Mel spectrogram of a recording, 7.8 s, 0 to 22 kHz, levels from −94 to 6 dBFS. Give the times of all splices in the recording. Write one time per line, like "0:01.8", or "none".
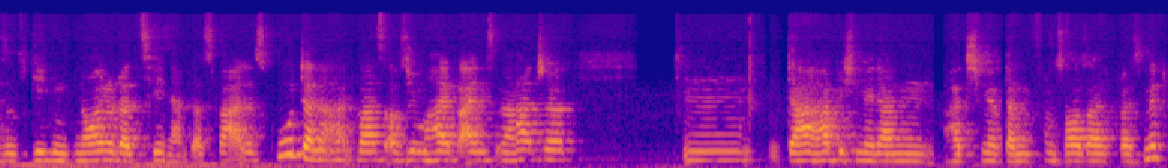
0:01.1
0:02.7
0:03.5
0:06.2
0:06.7

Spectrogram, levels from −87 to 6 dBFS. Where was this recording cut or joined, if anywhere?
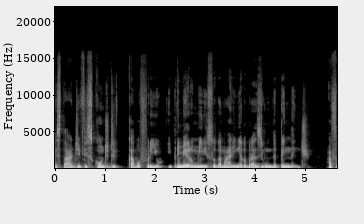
none

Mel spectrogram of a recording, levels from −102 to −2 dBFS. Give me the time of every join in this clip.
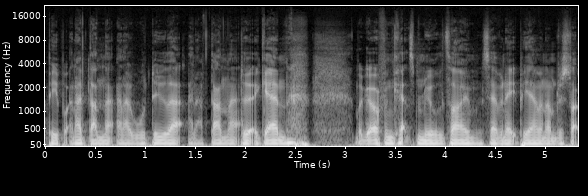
0:01.9
0:04.4

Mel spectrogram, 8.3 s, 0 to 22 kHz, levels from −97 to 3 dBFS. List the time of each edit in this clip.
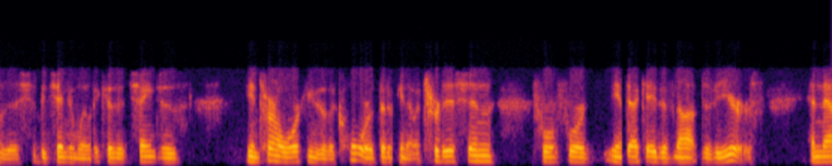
0:00.9
0:01.3
0:03.9
0:05.3
0:06.2
0:07.0

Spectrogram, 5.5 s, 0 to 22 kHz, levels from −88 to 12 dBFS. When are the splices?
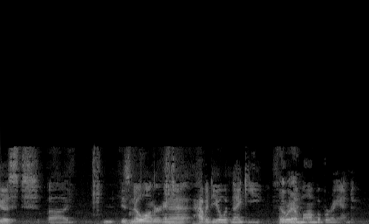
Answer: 0:04.0

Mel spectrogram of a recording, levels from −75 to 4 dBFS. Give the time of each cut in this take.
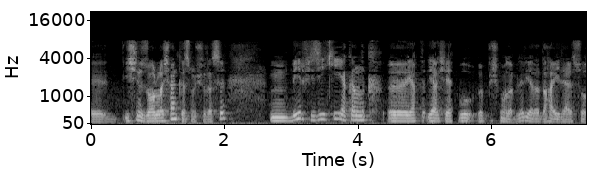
0:05.4

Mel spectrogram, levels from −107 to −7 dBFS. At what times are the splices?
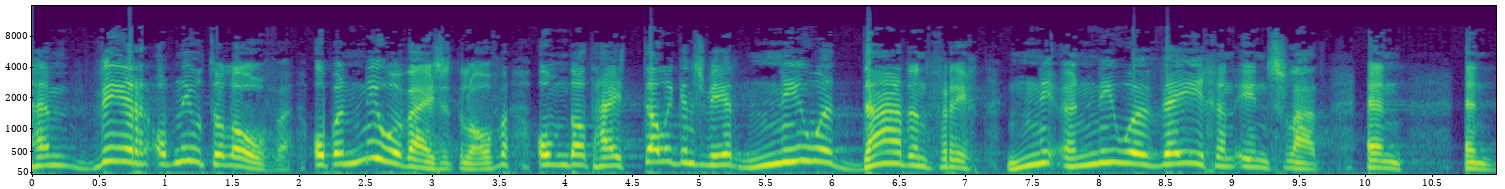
none

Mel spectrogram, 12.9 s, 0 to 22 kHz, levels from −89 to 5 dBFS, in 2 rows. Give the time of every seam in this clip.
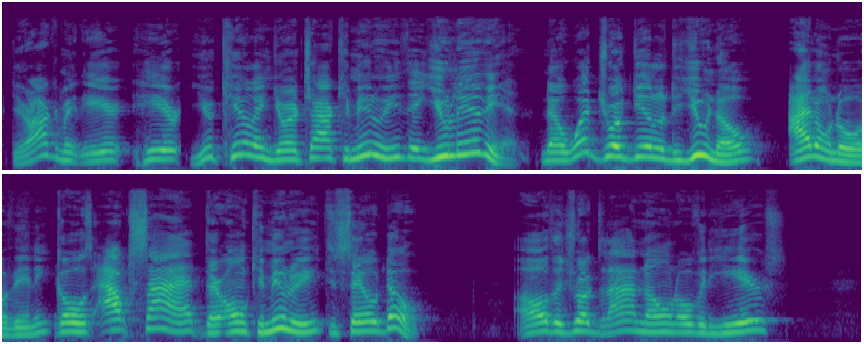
0:01.3
0:06.9
0:09.9
0:10.9

